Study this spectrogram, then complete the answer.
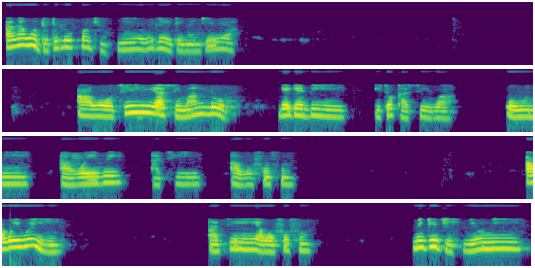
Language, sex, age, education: Yoruba, female, 60+, tertiary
